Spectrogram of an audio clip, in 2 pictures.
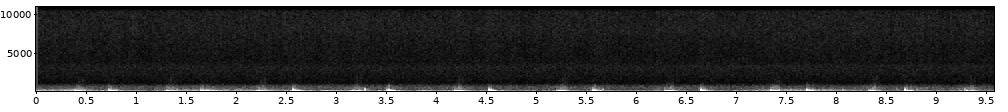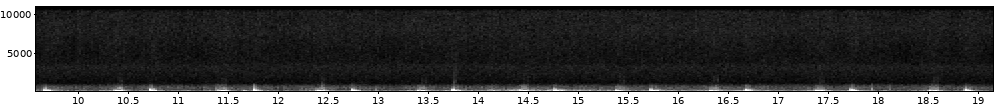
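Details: Full heart auscultation through a stethoscope on a male, recorded either sitting at a desk or lying in bed: steady low lub-dub beats at about 58 a minute with no added sounds, normal heart sounds.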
